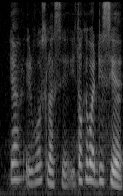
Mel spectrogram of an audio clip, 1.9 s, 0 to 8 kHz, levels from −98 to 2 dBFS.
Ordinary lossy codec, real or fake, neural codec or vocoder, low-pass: none; real; none; none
